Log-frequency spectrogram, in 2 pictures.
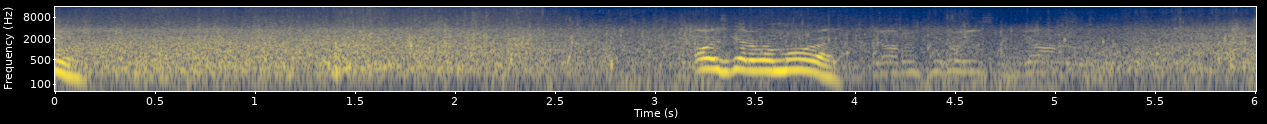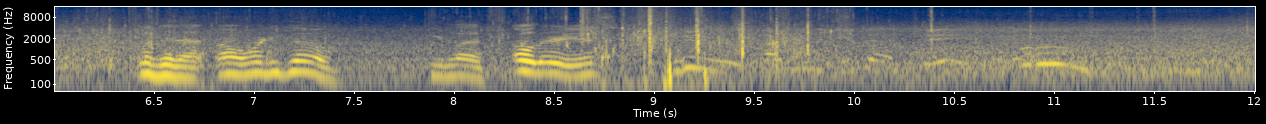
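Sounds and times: surf washing over sand: 0.0 - 12.0.

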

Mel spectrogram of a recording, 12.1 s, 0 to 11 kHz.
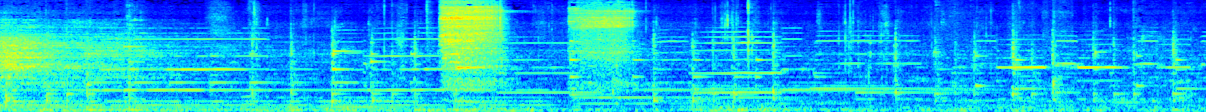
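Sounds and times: noisy percussion effect bursts: 0.0 - 2.0.

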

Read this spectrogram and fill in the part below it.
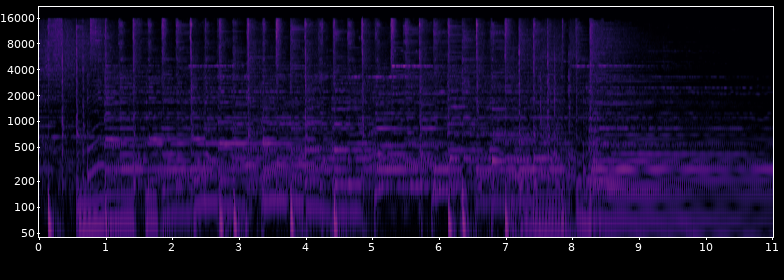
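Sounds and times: theme music held chord: 1.0 - 11.0.

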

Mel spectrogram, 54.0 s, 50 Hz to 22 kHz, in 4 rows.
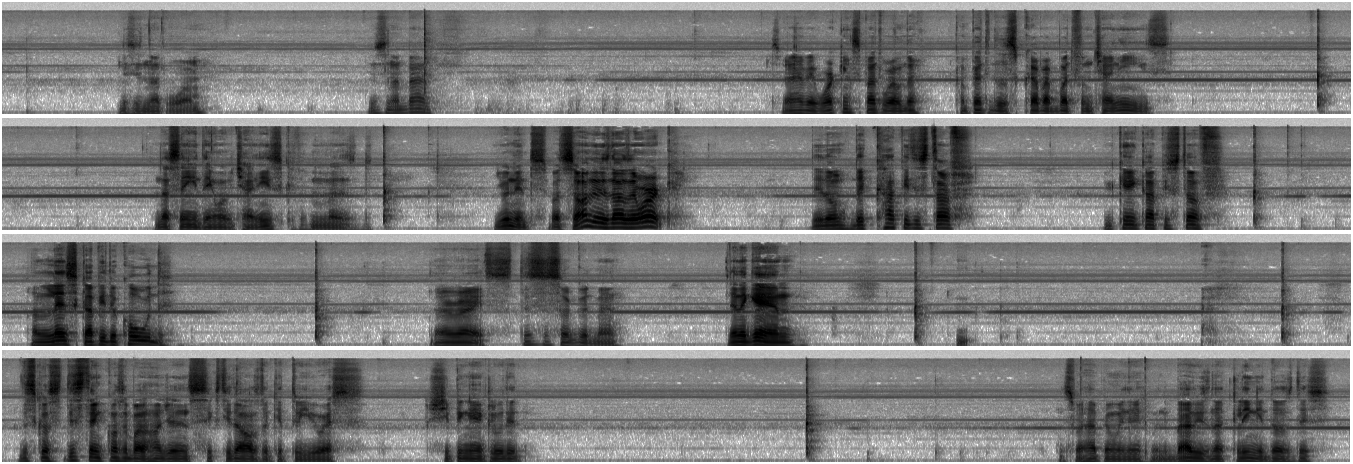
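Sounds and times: spot welder snap: 13.0 - 13.3, 26.0 - 26.6, 30.1 - 30.4, 48.5 - 48.8
spot welder snapping: 30.1 - 30.3.

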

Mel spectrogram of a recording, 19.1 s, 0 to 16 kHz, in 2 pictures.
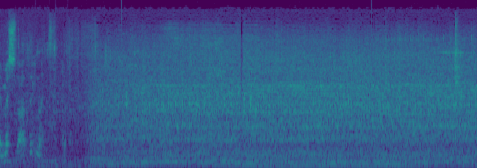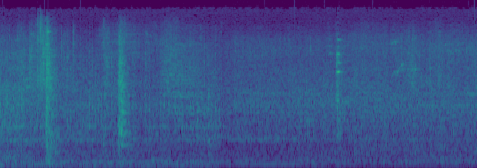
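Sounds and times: heavy vehicle engine running: 1.1 - 19.0.

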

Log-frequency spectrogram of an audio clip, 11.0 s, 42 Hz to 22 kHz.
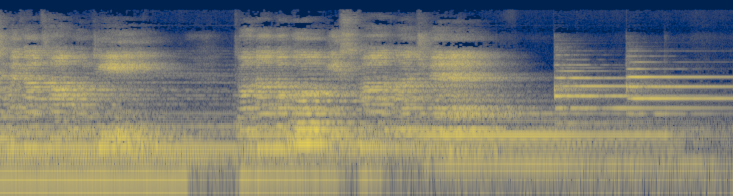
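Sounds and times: low organ chord: 0.0 - 11.0
bell strikes: 8.3 - 11.0.

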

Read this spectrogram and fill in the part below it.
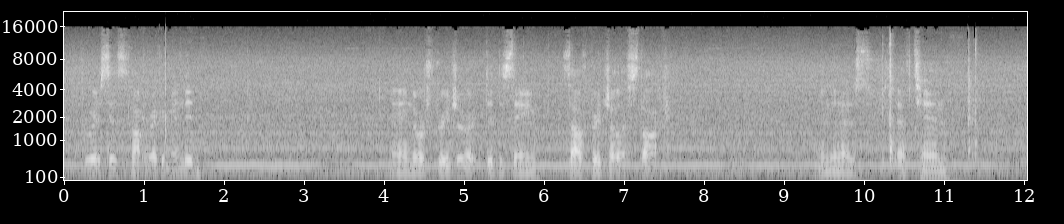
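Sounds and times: computer cooling fans whirring: 0.0 - 12.0.

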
